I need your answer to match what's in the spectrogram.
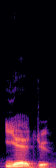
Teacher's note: you say the person the word for is is yeju pronounced the J is pronounced somewhere in between a j sound and a d y sound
